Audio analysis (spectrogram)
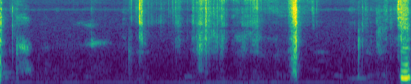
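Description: A small packet for a mask-craft sticker book is torn open with a few short, soft ripping and crinkling bursts, quiet and close, the loudest near the end.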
